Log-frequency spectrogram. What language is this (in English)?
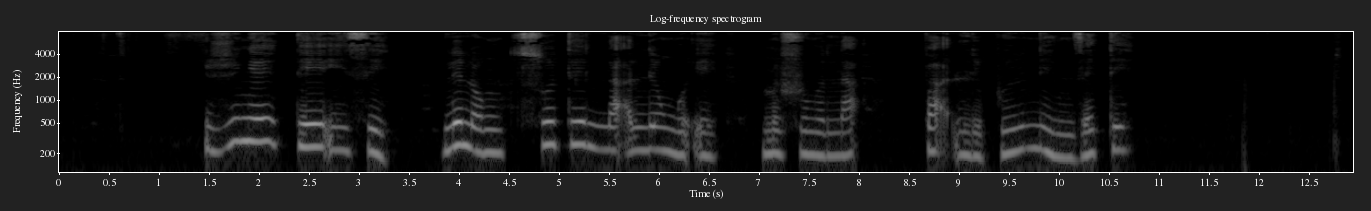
Ngiemboon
